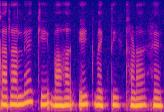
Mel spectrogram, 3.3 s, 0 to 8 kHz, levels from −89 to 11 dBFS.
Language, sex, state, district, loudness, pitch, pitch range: Hindi, female, Goa, North and South Goa, -10 LUFS, 205 Hz, 195-215 Hz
